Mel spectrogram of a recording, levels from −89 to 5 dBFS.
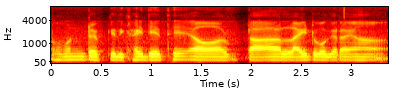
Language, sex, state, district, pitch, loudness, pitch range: Chhattisgarhi, male, Chhattisgarh, Rajnandgaon, 120 Hz, -16 LUFS, 120-125 Hz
